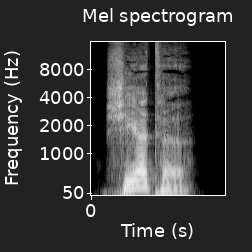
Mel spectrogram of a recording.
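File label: "schärte", German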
